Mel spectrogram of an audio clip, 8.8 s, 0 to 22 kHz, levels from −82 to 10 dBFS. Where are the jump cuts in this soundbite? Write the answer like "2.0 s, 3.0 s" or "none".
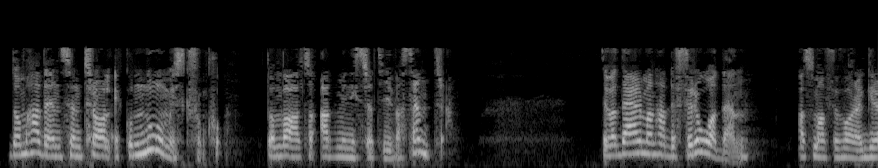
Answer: none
